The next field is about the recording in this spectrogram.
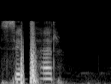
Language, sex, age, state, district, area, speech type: Kashmiri, female, 45-60, Jammu and Kashmir, Baramulla, rural, read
